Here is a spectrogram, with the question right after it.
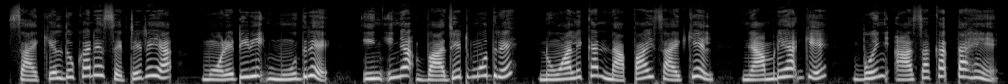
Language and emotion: Santali, surprised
